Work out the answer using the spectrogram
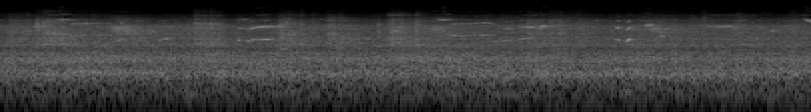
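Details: Empty BNSF grain train led by two GE locomotives, heading to North Dakota at sunset: steady rumble of passing cars with high thin squeals coming and going; some wheels squealing against the rail.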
